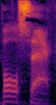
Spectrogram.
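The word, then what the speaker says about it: Balsac: And I guess it's actually pronounced Balsack, the Jaws of Death.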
